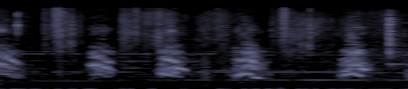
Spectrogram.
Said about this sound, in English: There's a dog. Stray dog.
